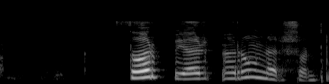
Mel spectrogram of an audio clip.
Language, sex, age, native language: Icelandic, male, 40-49, Icelandic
